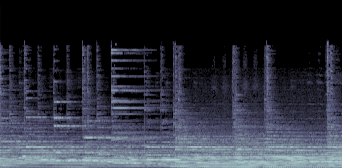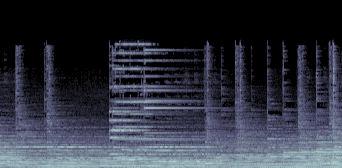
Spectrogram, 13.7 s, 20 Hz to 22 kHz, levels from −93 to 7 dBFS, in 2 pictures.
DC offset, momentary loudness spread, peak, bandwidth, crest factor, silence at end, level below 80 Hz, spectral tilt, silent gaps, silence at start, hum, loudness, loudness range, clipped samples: under 0.1%; 5 LU; -6 dBFS; 17 kHz; 16 dB; 0 s; -58 dBFS; -3 dB/octave; none; 0 s; none; -21 LUFS; 2 LU; under 0.1%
